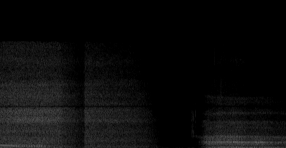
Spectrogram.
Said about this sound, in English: Take a deep breath. And everyone do that with me right now.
